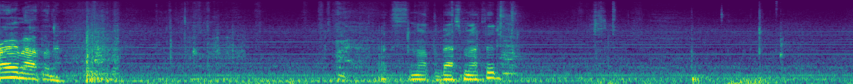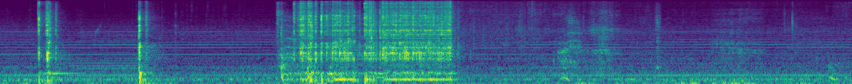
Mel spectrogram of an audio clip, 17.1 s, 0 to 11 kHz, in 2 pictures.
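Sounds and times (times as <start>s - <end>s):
steady low hum: 0.0s - 17.0s
welding arc crackling: 8.8s - 17.0s.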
